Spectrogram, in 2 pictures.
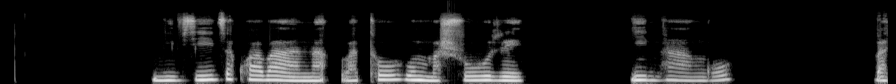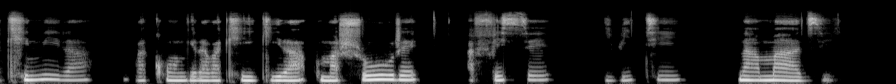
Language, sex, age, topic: Rundi, female, 25-35, education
